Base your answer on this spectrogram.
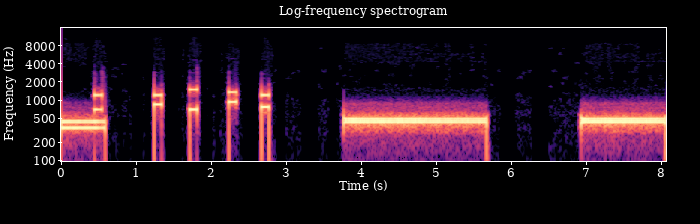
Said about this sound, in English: we're going to take that energy and we're going to dial Jarrett's number and see what he has to say.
